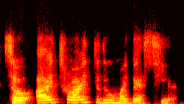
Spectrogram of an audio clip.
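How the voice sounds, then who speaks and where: Motivational speaker, woman, Mexican Spanish accent, high voice, lively questions to the audience, video call. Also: a little slow, muffled recording. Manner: animated, asks the audience questions. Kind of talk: energetic online workshop talk.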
